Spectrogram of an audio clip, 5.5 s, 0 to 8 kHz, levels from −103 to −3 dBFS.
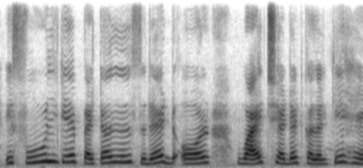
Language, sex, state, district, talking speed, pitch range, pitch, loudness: Hindi, female, Jharkhand, Garhwa, 120 wpm, 235-295 Hz, 255 Hz, -18 LUFS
